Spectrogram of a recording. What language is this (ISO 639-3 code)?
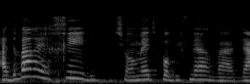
heb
